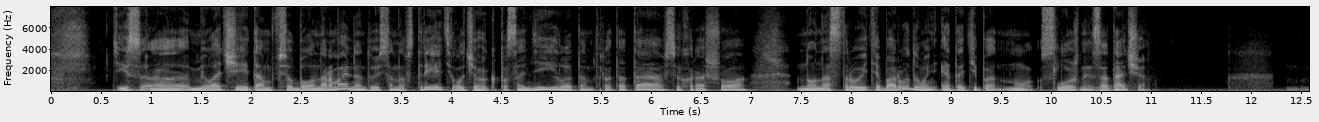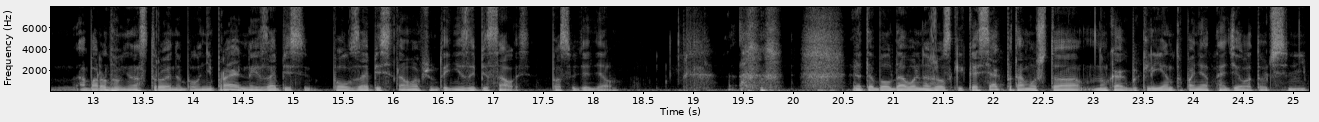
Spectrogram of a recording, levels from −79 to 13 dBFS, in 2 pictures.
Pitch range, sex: 90-115 Hz, male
